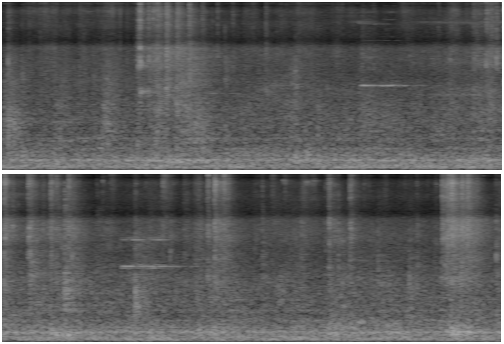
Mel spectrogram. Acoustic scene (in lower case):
subway station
